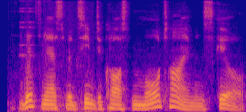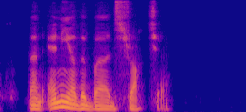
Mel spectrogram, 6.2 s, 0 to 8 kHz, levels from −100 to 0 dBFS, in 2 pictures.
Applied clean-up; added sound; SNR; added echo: neural separator model SepFormer DNS4.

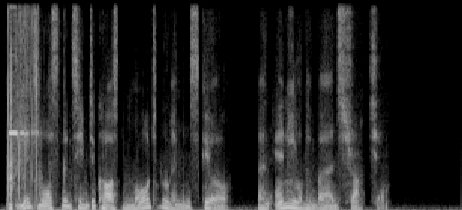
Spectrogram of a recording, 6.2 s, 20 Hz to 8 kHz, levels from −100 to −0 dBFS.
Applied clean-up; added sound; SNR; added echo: neural diffusion model UNIVERSE++.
